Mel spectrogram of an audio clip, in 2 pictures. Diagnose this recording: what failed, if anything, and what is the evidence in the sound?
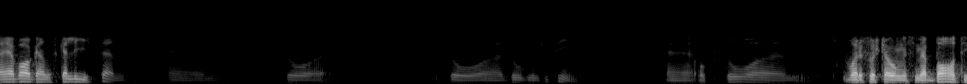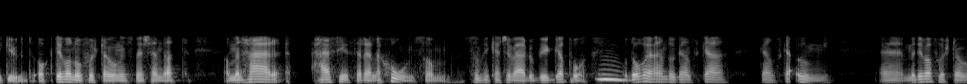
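The codec stage failed: the speech went through an AMR narrowband mobile codec for the whole clip. Nothing passes above about 3.6 kHz, and the usable band runs roughly 150 Hz to 3.5 kHz. The damage is plainly audible as a buzzy, synthetic edge. The room noise turns into a swirling texture. AMR-NB rebuilds the voice from a vocal-tract model driven by sparse pulses. At this quality the sound points to a mid rate around 10.2 kbps.

The second fault is in call processing: automatic gain rising. From 6.67 s to 10.03 s, voice and background swell together by about 6 dB. They rise over several seconds rather than jumping. The control judged the input too quiet and kept raising its gain. The background lifts along with the voice, and that separates it from the talker moving near 8.5 s, which changes only the voice level at the microphone.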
